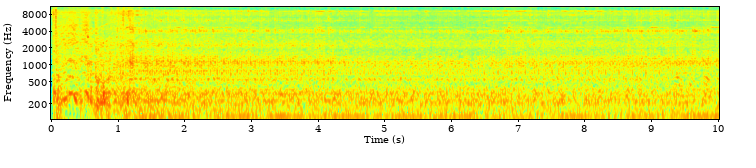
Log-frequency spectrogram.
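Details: 2013 Volvo FM 410 hp 4x2 tractor diesel with an oil pressure fault code and a non-original replaced oil sump, cold start: quick crank, catches within a second, settles into a steady even idle with no knocks; sounds healthy.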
